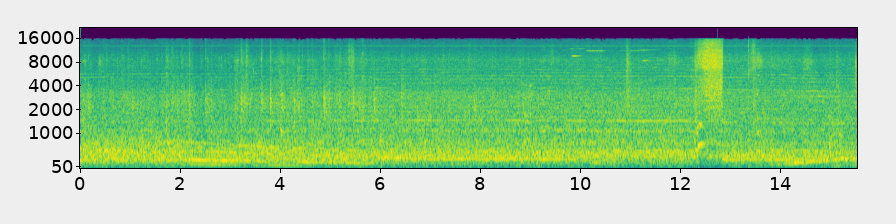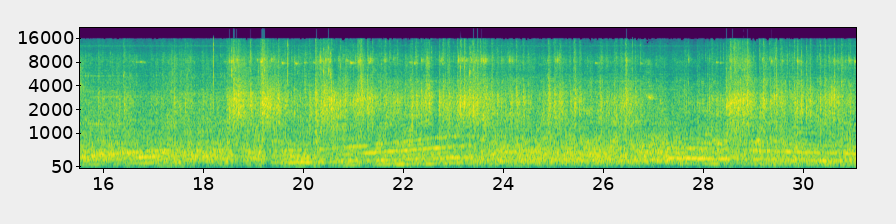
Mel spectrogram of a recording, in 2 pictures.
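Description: Ikarus 280T articulated trolleybus's electric traction drive whining, heard from inside the passenger cabin over running rattle and road noise. Its pitch climbs in steps as the bus speeds up and glides down and back up as it slows and pulls away again. There is a single sharp knock about twelve seconds in.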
